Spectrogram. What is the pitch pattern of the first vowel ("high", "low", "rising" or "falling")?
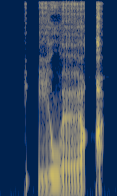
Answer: rising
